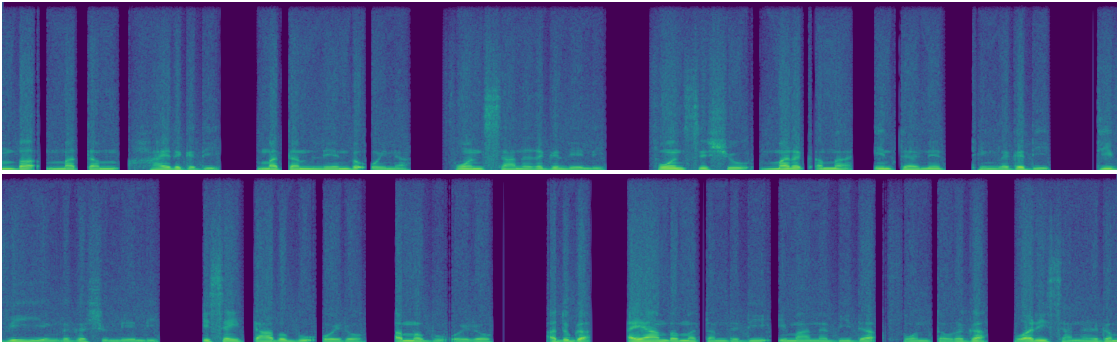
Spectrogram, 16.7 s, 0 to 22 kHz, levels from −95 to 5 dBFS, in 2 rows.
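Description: Speech that sounds fuzzy and crackly throughout, its treble buried under broadband hiss. This is heavy 1-bit DFPWM compression: each sample's single bit nudges an adaptive level up or down, which fits roughly 48 kbps.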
